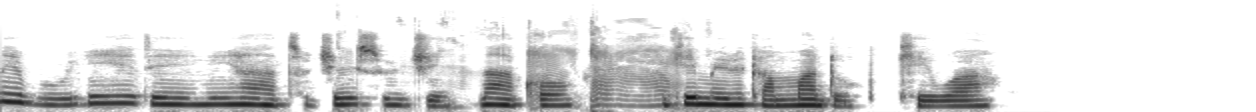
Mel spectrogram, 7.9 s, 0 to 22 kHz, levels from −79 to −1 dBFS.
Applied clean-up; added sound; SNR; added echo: neural mask model Resemble Enhance denoiser.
